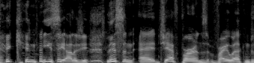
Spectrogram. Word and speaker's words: kinesiology: Say kinesiology.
